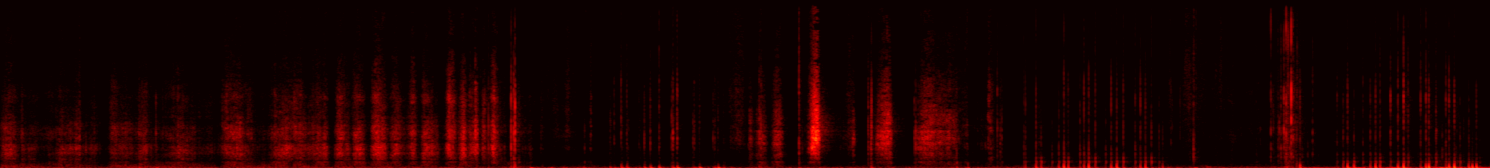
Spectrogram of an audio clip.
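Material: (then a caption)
Plastic. Long red-painted nails scratch and rub the hard back of a hand-sized smartphone in a solid, black-rimmed plastic case with a white marble-print back and a card pocket. The result is a steady, bright, raspy scratching with soft low thumps, one sharp tap near the middle, and denser, louder scratches toward the end.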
